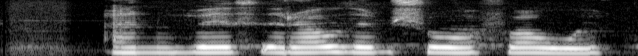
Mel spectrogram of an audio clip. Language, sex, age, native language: Icelandic, female, 8, Icelandic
